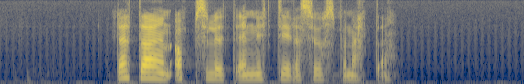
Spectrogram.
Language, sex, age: Norwegian, female, 20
